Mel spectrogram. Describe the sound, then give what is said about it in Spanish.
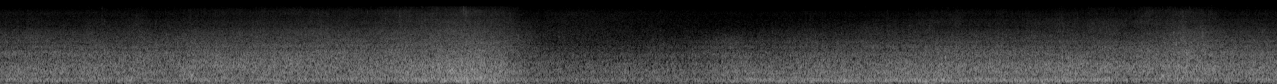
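Ocean waves break and wash in steadily, a broad continuous rush of surf with one fuller swell swelling up midway before settling back into the even roar. No voices are heard. “Ahora piensa que cada ola que llega te trae paz y cada ola que se va lleva contigo cualquier cosa que te moleste o te haga sentir pesado.”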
